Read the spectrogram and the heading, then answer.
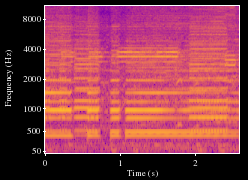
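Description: Car horns honk in a National Nurses Day car parade winding through Chula Vista, Bankers Hill and downtown San Diego. The loud, overlapping horn blasts are held long, with a few brief breaks, and engines rumble underneath.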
